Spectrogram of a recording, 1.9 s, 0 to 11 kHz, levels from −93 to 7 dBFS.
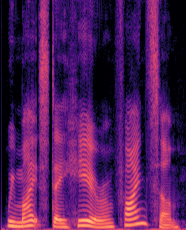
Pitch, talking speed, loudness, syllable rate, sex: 210 Hz, 225 wpm, -15 LUFS, 4.6 syllables/s, female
